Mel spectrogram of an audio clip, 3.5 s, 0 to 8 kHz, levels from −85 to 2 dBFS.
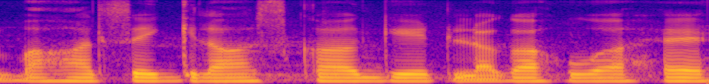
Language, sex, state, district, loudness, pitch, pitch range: Hindi, male, Jharkhand, Deoghar, -14 LUFS, 120 Hz, 120-125 Hz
